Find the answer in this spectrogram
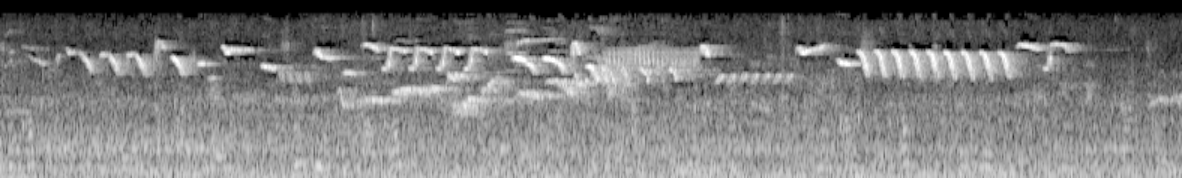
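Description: Several songbirds chirping and singing in quick, high downward-sweeping chirps, with a rapid even trill of about a dozen notes about two-thirds of the way through.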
